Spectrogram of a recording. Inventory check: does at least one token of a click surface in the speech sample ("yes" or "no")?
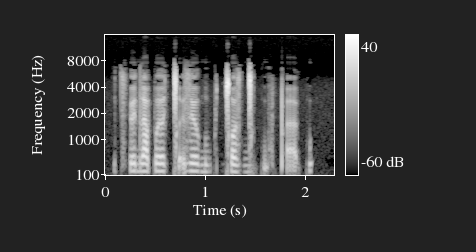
yes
